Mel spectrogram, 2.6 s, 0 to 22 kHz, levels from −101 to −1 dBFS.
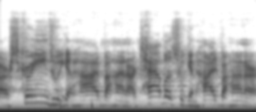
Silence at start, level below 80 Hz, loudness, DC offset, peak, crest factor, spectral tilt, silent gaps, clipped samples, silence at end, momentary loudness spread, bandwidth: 0 s; -54 dBFS; -29 LUFS; 10%; -8 dBFS; 20 dB; -2.5 dB/octave; none; under 0.1%; 0 s; 3 LU; 15.5 kHz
